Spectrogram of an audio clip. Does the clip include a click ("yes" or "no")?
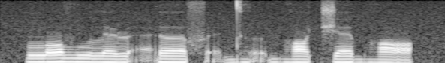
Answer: no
